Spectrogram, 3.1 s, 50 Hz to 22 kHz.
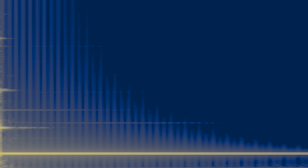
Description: CELESTE B4.wav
